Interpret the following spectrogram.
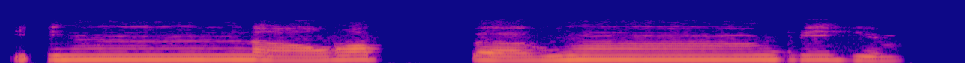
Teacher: Ikhfa syafawi ini dibacanya dengung ketika huruf mim sakinah bertemu dengan huruf ba.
